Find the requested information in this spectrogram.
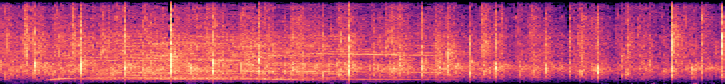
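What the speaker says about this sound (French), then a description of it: "je veux un tonnerre d'applaudissements pour Selzar et ses layouts." An audience applauds for the technical team at the close of a French gaming event, with steady clapping filling the space and a faint tonal whine running through it, without talk.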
